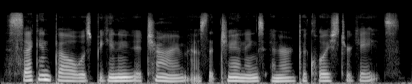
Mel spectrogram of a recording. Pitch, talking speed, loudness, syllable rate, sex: 165 Hz, 205 wpm, -17 LUFS, 5.8 syllables/s, female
